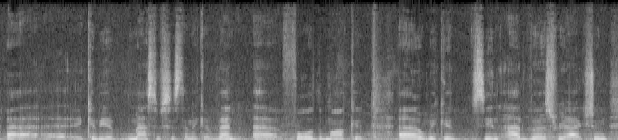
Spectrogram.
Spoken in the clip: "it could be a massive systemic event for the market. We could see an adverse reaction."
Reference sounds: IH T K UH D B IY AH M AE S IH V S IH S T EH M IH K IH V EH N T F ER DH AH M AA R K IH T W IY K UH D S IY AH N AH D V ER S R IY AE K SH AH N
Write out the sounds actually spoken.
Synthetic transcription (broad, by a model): IH T K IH D B IY AH M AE S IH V S IH S T EH M IH K IH V EH N T F ER DH AH M AA R K IH T W IY K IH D S IY AH N AH D V ER S R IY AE K SH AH N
